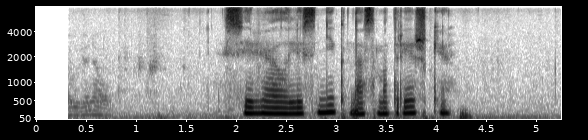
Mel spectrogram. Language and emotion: Russian, neutral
